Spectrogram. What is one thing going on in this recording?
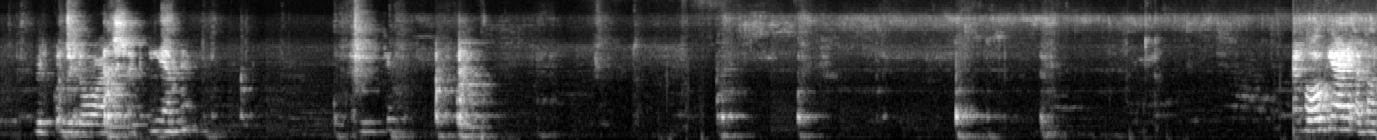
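A wooden spatula scrapes and stirs in a metal pan.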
